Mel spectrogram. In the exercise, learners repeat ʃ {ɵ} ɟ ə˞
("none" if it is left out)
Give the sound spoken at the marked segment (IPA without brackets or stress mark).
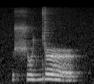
ʊ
